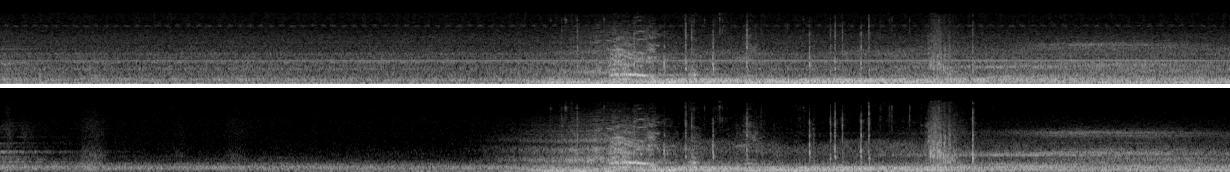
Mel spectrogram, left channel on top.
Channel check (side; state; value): both; normal; correlation 0.68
